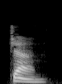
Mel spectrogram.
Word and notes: jam: British English

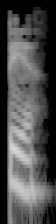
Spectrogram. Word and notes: beer: British English

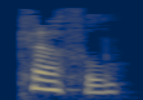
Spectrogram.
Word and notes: careful: British English

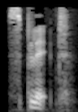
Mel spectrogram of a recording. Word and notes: split: British English

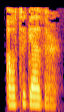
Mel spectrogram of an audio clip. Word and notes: altogether: American English

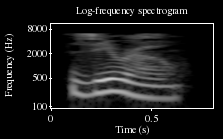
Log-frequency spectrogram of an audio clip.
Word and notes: zero: American English

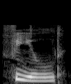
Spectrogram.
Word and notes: field: British English

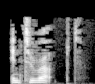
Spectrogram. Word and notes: interrupt: British English

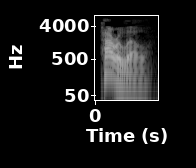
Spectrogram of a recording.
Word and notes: parallel: American English

